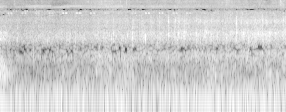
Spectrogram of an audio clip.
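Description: Outdoor background ambience: a steady, even hiss with a low rumble underneath and no distinct events.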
